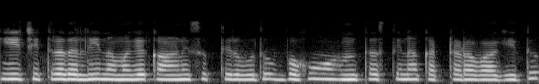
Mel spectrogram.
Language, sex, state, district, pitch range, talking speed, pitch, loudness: Kannada, female, Karnataka, Shimoga, 225-240 Hz, 80 wpm, 230 Hz, -13 LUFS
